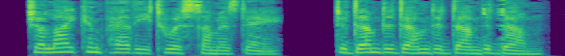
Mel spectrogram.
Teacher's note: This verse from Sonnet 18 by William Shakespeare is made of 5 iambic feet, so its pattern is iambic pentameter.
